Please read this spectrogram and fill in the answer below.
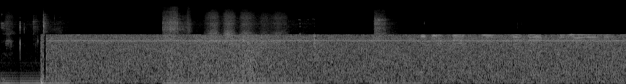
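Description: Steady static hiss of 75-metre band noise from a radio receiver, with no station talking. It comes up about half a second in as the transmitter unkeys, is cut off above about 4 kHz by the receive filter, and carries a faint high steady tone near its top.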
